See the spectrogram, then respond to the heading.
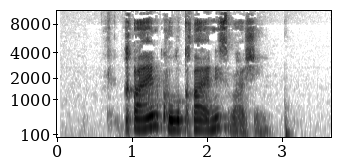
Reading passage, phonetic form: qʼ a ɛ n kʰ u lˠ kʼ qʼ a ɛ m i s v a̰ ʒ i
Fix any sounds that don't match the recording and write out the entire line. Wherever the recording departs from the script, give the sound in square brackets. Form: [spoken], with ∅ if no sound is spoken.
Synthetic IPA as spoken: qʼ a ɛ n kʰ u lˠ kʼ qʼ a ɛ [n] i s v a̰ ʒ i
